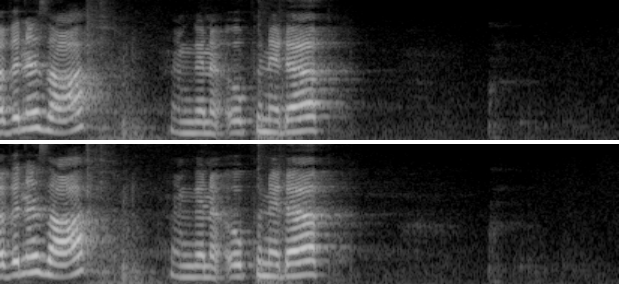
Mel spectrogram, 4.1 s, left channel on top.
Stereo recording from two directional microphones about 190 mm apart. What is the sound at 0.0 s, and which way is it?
A woman's voice, centre (ahead or behind).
